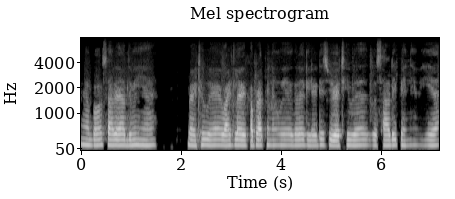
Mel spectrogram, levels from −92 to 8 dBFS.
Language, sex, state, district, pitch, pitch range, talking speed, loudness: Hindi, male, Bihar, Muzaffarpur, 145 Hz, 140-145 Hz, 225 wpm, -19 LUFS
